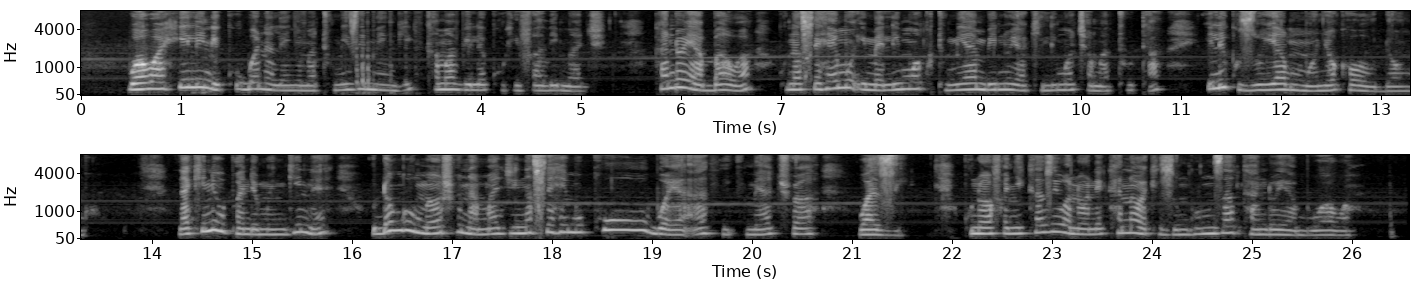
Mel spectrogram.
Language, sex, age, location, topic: Swahili, female, 36-49, Nairobi, government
